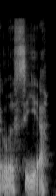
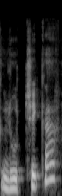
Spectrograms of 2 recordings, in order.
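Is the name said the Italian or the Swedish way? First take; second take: Swedish; Italian. First: The name is said with a Swedish pronunciation. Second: The name is said with an Italian pronunciation. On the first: "the Swedish way" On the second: "in Italian is"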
